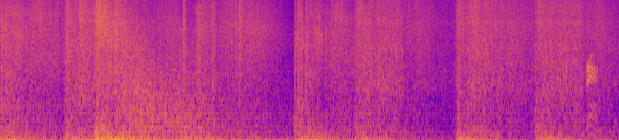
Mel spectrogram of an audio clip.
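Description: Cannon fire in History: Civil War Secret Missions, a series of loud, close booms spaced a few seconds apart, each with a rumbling decay, amid battle noise and shouted voices.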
